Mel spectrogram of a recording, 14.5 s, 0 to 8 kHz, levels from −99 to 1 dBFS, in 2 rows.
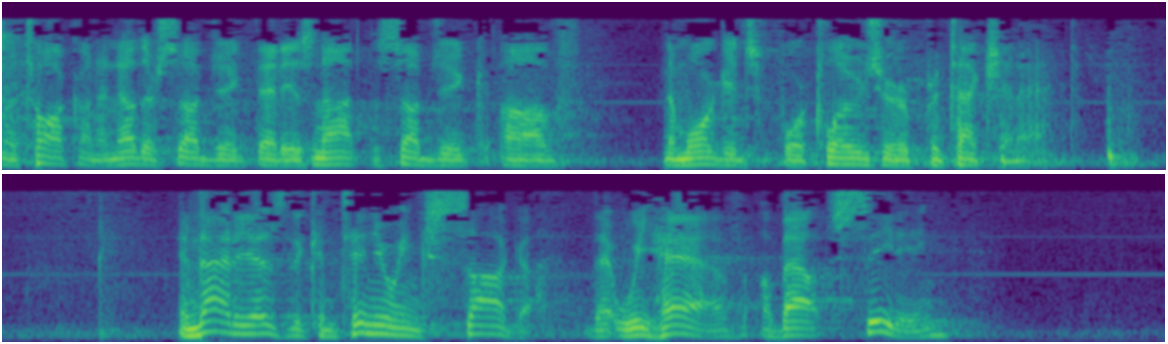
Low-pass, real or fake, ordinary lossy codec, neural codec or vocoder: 7.2 kHz; real; MP3, 24 kbps; none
